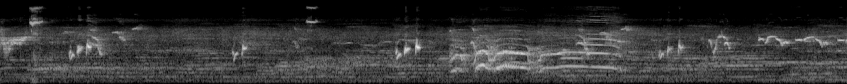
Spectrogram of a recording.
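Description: An Oriental magpie-robin sings a varied run of sweet whistles, rising slurs and rapid chattering phrases, with short pauses between bursts.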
